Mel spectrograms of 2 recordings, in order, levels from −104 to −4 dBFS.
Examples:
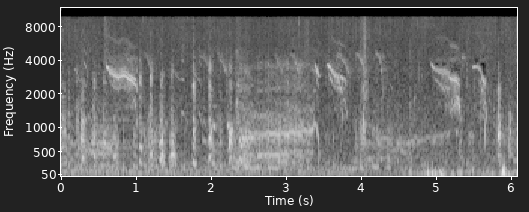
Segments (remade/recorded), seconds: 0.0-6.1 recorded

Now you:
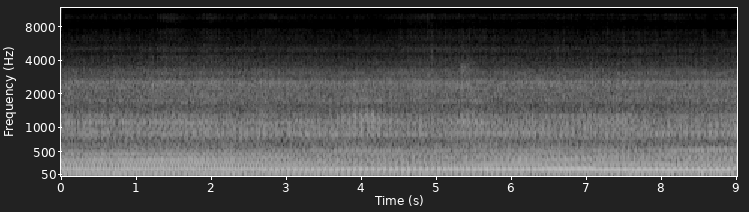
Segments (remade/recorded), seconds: 0.0-2.7 recorded; 2.7-5.1 remade; 5.1-7.6 recorded; 7.6-9.0 remade

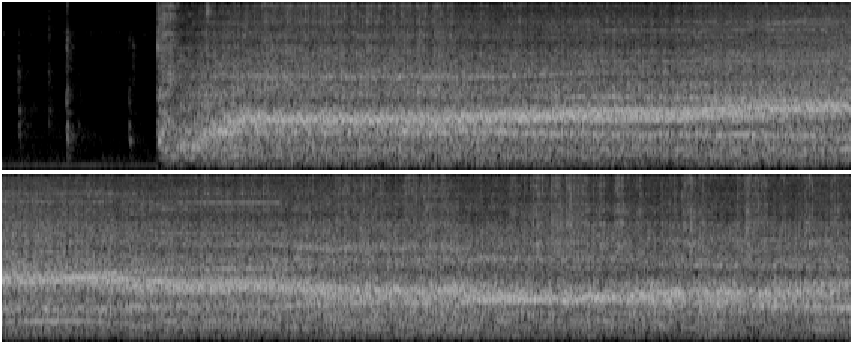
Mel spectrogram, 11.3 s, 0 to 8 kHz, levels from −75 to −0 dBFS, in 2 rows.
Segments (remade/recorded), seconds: 0.0-4.9 recorded; 4.9-6.5 remade; 6.5-11.3 recorded

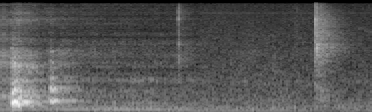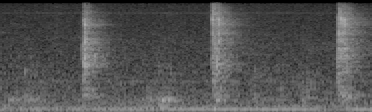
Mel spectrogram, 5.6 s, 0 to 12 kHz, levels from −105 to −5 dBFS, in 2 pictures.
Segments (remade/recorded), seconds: 0.0-1.5 remade; 1.5-5.6 recorded

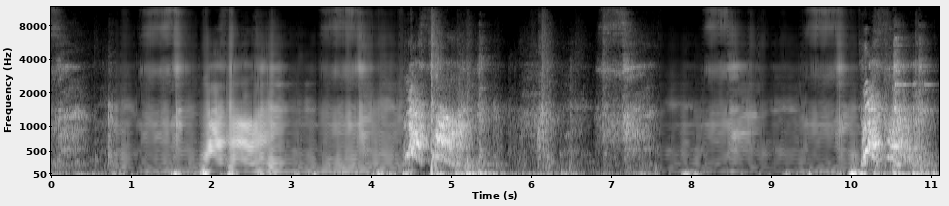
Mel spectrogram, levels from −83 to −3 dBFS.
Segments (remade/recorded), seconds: 0.0-0.8 recorded; 0.8-4.4 remade; 4.4-7.6 recorded; 7.6-10.1 remade; 10.1-11.1 recorded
